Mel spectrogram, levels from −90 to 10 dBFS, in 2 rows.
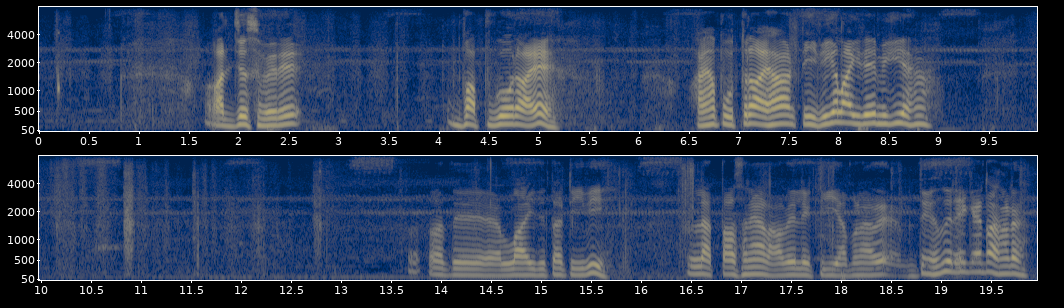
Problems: none marked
